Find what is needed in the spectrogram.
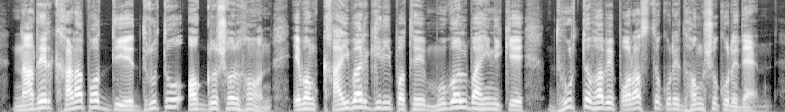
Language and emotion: Bengali, neutral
